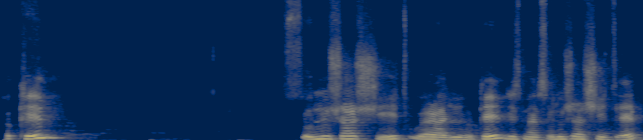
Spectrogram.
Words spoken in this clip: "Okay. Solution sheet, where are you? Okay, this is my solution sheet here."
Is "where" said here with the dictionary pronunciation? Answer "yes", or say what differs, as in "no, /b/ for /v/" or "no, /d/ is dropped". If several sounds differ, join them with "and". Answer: yes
